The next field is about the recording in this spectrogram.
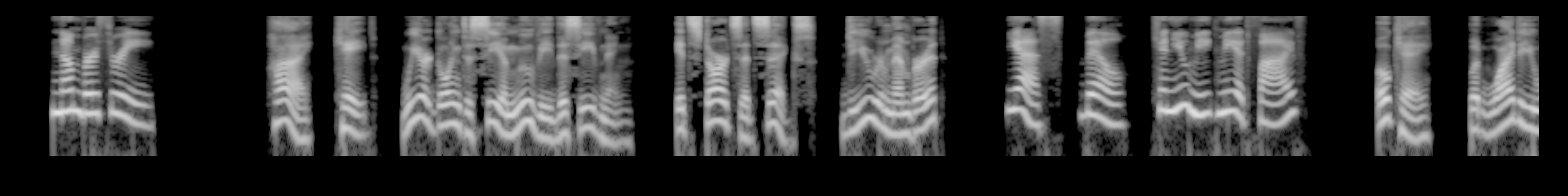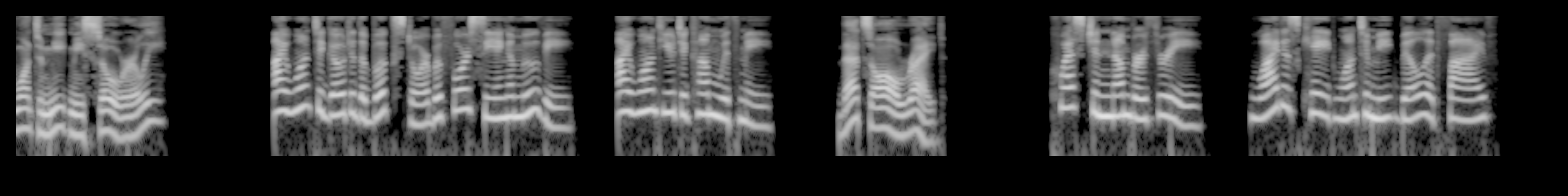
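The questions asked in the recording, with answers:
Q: Why does Kate want to meet Bill at 5?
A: Because she wants to go to the bookstore with him before the movie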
